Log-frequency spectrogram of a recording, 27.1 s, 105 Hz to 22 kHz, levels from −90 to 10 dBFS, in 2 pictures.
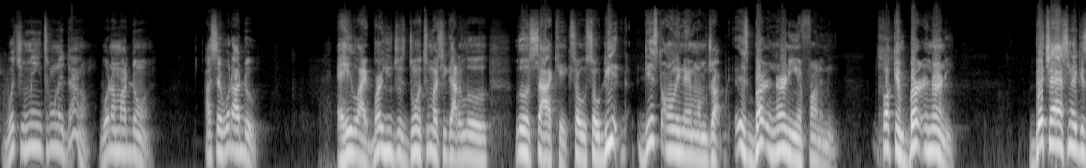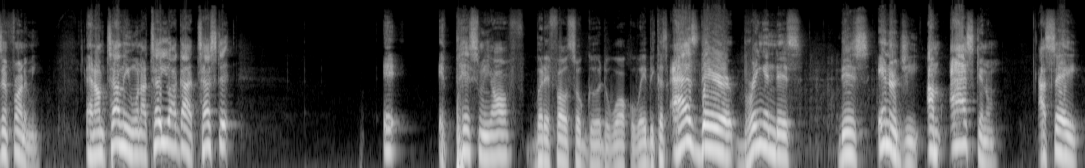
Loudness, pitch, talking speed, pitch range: -11 LUFS, 155 Hz, 205 wpm, 110-185 Hz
